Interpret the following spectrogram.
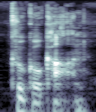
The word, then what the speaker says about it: Kukulkan: It's I mean you know it's an ancient Mayan name that also exists in other cultures so the its pronunciation varied but best I could see is Kukul Khan Kukul Khan has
